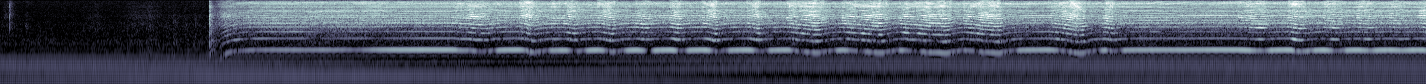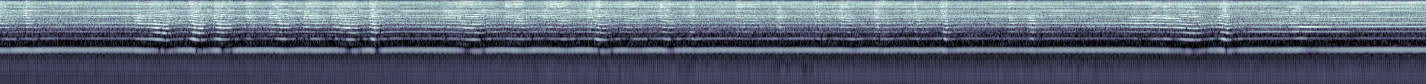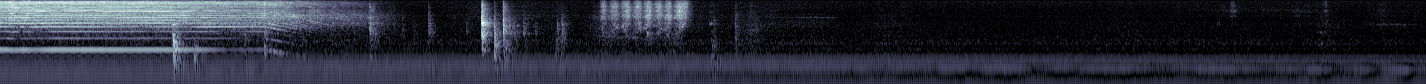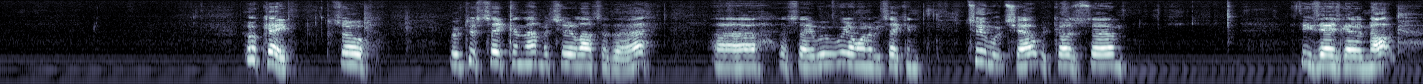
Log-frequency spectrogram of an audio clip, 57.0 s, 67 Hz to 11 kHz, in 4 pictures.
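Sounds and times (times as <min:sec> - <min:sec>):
rotary tool whining on wood: 0:02.1 - 0:32.4.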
